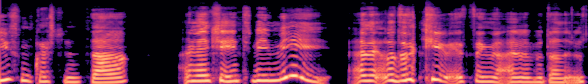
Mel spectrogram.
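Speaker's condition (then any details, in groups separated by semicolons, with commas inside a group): Cerebral palsy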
